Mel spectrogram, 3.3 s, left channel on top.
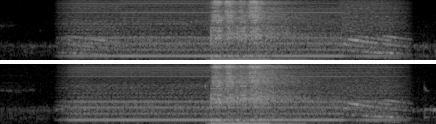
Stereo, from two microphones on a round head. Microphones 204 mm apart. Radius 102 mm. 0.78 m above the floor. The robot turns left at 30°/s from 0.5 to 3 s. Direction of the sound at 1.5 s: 10° left (ahead or behind).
